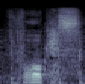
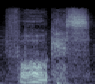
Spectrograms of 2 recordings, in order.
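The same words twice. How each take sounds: The two takes are said the same way.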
